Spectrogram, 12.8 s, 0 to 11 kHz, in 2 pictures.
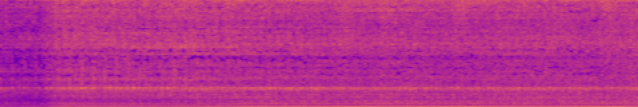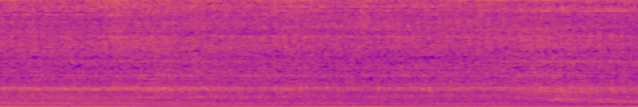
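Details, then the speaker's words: Carbureted engine warmed up (water temp gauge 60), idling high, carb cleaner sprayed around siliconed carburetor adapter gasket; steady even idle hum rises when sprayed, showing vacuum leak past gasket and silicone. "And see how it's sped up? It's drawn air past the gasket and this little line of silicon carney."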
